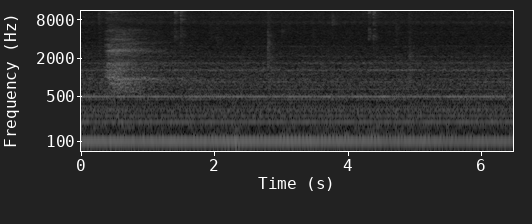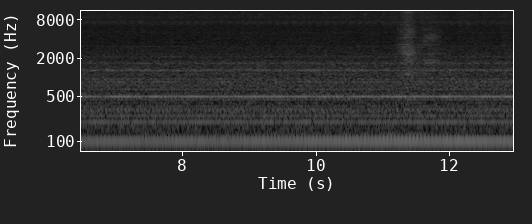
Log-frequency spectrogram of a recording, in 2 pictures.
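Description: A young man speaks briefly and quietly into a microphone.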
